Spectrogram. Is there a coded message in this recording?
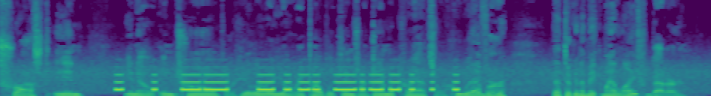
No, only beeps of irregular length, with speech in English.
